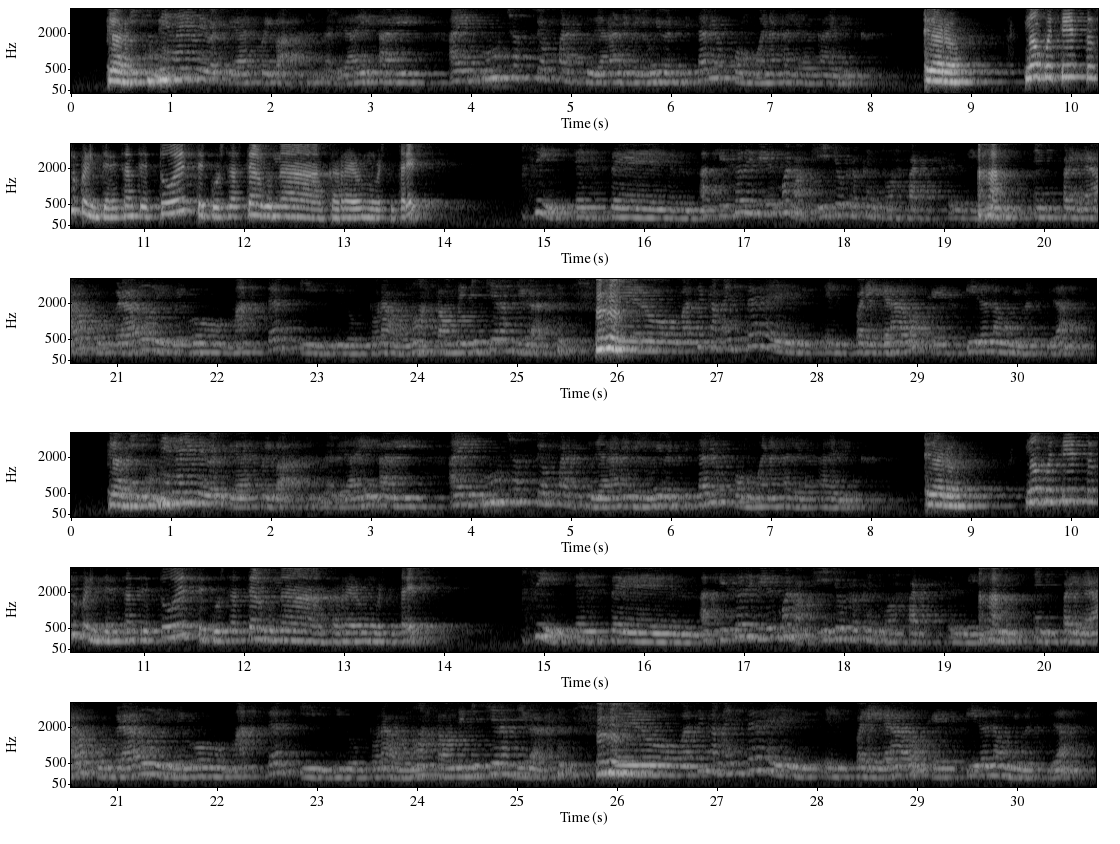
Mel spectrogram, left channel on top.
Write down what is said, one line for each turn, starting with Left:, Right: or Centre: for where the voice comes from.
Left: Claro,
Centre: y
Left: ujú,
Centre: también hay universidades privadas, en realidad hay, hay, hay mucha opción para estudiar a nivel universitario con buena calidad académica.
Left: claro. No, pues sí, está súper interesante. ¿Tú este, cursaste alguna carrera universitaria?
Centre: Sí, este, aquí se divide, bueno, aquí yo creo que en todas partes se dividen
Left: Ajá.
Centre: en, en pregrado, posgrado y luego máster y, y doctorado, ¿no? Hasta donde tú quieras llegar. <laughs>
Left: ujú.
Centre: Pero básicamente el, el pregrado, que es ir a la universidad,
